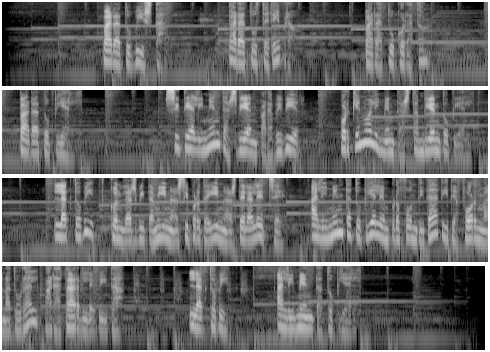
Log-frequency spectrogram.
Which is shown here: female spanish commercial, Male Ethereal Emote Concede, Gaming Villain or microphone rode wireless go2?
female spanish commercial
